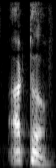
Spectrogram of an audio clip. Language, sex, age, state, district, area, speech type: Odia, male, 30-45, Odisha, Kalahandi, rural, read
